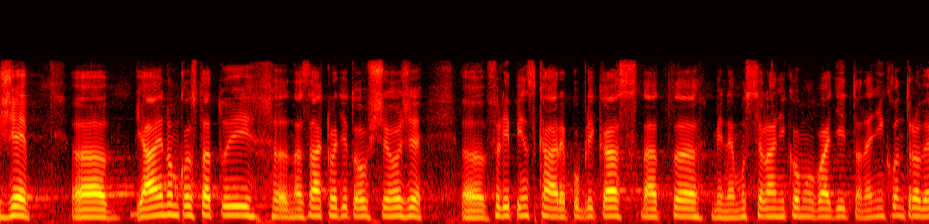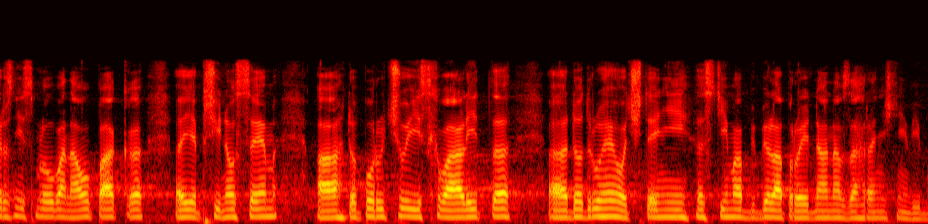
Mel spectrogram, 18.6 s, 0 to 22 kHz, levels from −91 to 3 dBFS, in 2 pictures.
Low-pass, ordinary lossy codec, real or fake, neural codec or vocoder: 7.2 kHz; AAC, 64 kbps; real; none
